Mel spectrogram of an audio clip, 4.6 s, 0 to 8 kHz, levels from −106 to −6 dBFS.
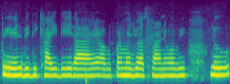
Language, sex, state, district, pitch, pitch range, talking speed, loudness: Hindi, female, Jharkhand, Jamtara, 215 Hz, 205-215 Hz, 170 wpm, -14 LUFS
